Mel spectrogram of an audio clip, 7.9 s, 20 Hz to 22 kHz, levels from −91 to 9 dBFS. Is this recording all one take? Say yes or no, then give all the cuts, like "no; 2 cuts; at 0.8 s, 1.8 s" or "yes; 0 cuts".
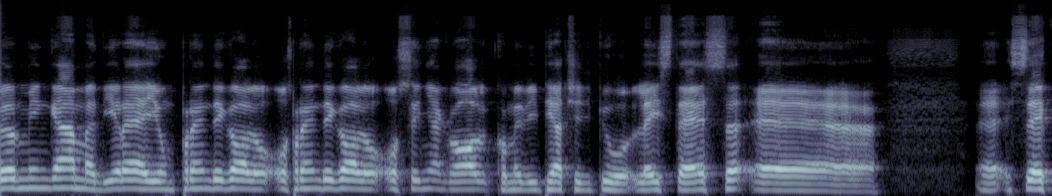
no; 1 cut; at 2.2 s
